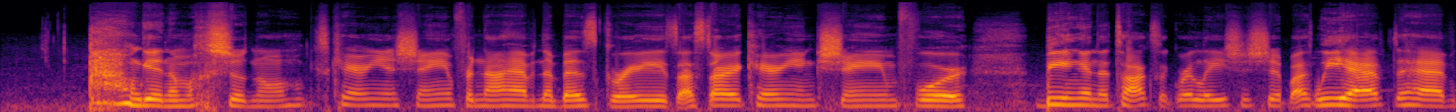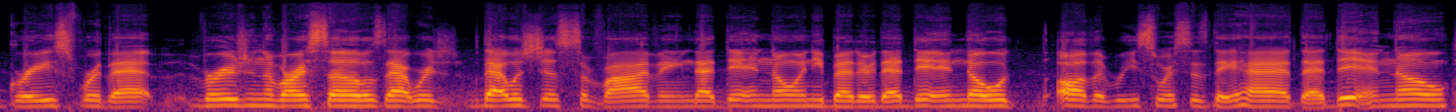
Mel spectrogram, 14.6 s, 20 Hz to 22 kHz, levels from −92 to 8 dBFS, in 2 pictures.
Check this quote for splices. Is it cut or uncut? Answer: cut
